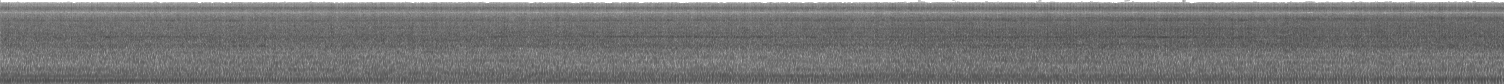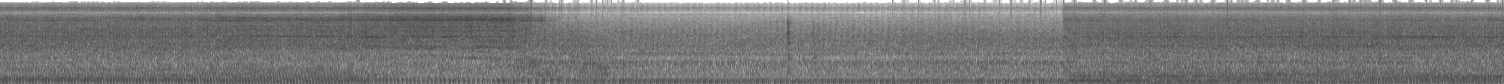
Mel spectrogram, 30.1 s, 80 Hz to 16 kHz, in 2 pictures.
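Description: Wood-Mizer LX55 band sawmill running steadily as it saws a tulip poplar log. About 18 seconds in, the engine's tone drops and shifts, and the sound changes abruptly again around 20 and 26 seconds.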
